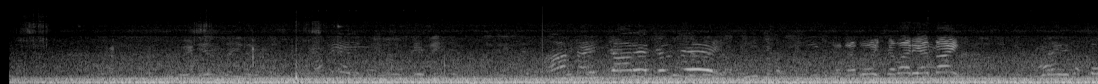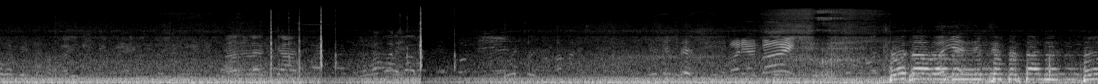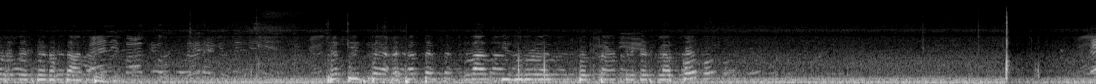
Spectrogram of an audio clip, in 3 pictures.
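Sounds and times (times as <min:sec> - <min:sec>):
low machine hum: 0:00.1 - 0:32.9.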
